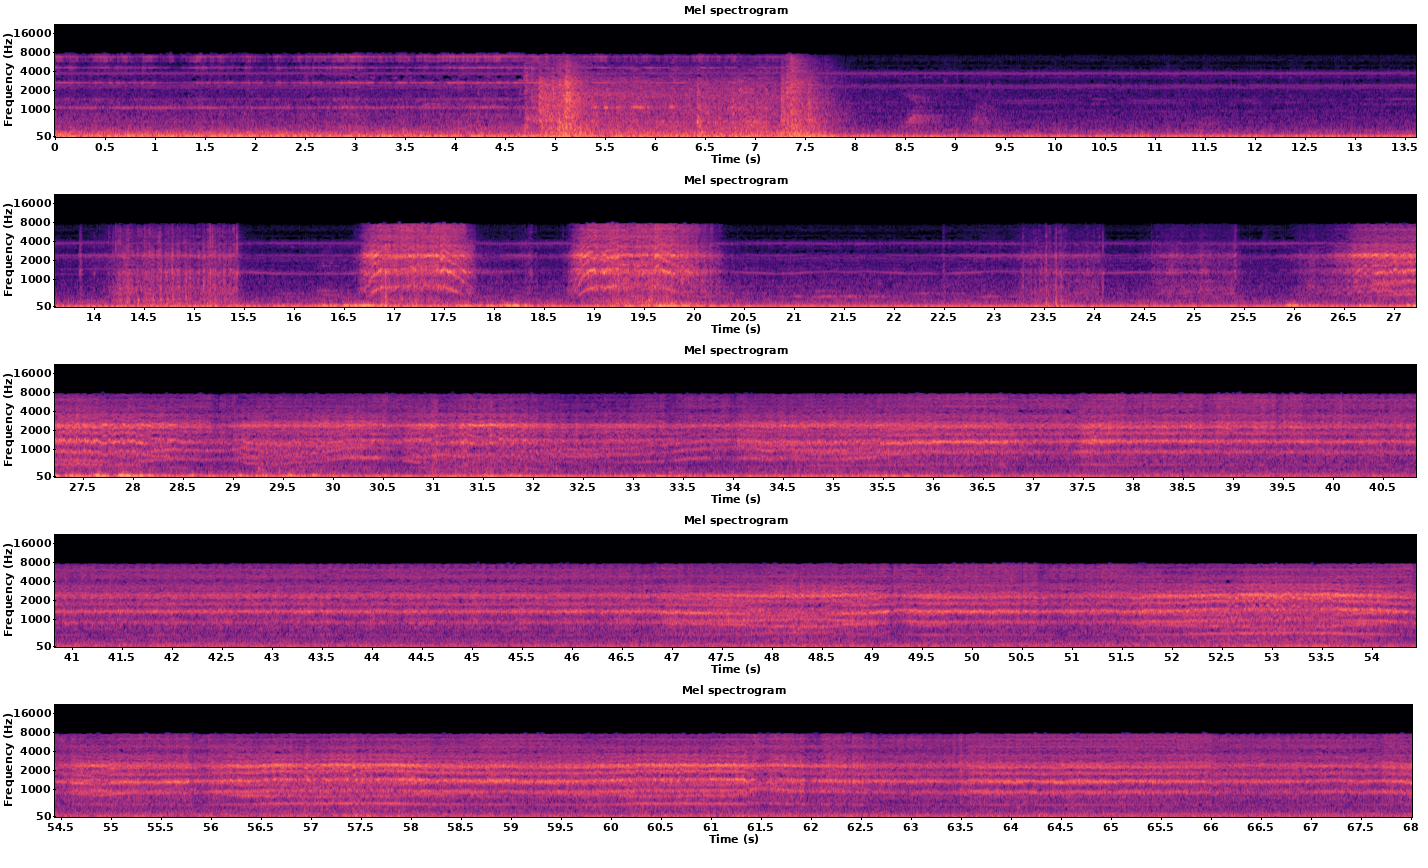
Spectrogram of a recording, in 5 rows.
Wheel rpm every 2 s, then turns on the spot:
0, 0, 0, 0, 0, 0, 0, 30, 60, 70, 20, 10, 20, 60, 80, 80, 70, 100, 110, 110, 110, 120, 120, 110, 110, 110, 110, 110, 110, 110, 120, 120, 110, 110.
14-16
